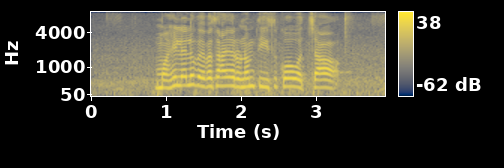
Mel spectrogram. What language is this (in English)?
Telugu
